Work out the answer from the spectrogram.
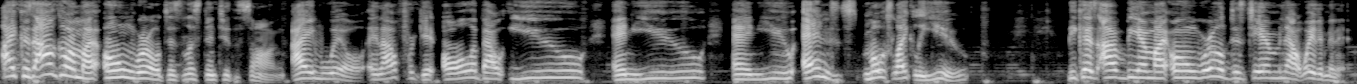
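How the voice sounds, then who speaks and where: A hoarse speaker chatting casually about astrology, rambling and giggling often. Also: medium pitch, lively intonation, normal speed, a bit bright, no room sound, faint music behind. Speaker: astrology vlogger.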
